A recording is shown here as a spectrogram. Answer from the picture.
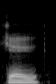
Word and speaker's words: jus: Just joking, I know it's pronounced Jew. Red wine Jew, I'm only joking, I know.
